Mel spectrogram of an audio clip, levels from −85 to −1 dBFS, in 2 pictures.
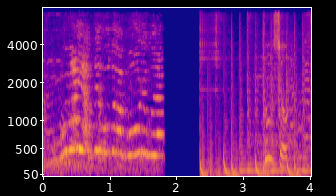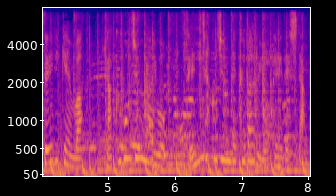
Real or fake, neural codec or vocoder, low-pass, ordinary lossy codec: real; none; 7.2 kHz; none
